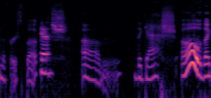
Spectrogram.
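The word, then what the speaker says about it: geas: The Gesh. Oh, the That's how it's Gesh. pronounced on the audiobook.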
